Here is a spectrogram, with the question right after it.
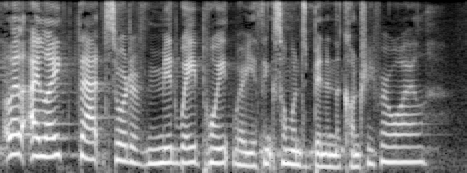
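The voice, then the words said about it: Light put-on Irish accent. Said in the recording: “It's like kind of American, but not entirely. There's a tinge to it. ... What I'm doing right now. ... I don't fake the Irish every day.”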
